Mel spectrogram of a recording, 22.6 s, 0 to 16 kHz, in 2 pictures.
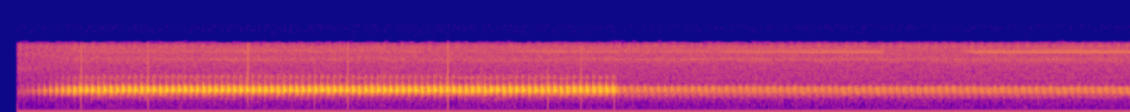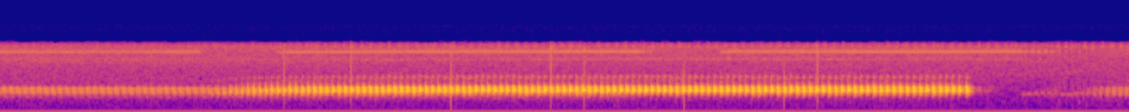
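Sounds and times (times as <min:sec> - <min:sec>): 
cane toad Rhinella marina calling: 0:00.2 - 0:22.5.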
